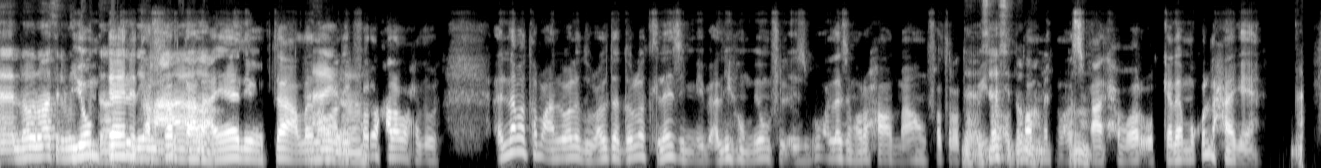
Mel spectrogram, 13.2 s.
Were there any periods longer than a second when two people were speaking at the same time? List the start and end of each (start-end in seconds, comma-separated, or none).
0.7-2.3, 9.6-11.0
